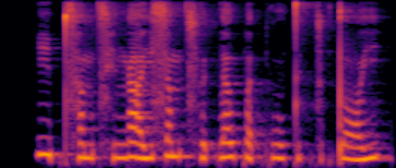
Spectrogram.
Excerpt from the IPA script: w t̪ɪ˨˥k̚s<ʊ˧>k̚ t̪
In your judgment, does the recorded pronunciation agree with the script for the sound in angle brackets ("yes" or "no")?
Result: yes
